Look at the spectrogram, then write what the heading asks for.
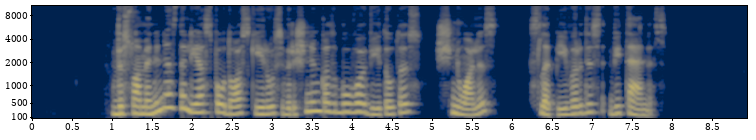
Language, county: Lithuanian, Kaunas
